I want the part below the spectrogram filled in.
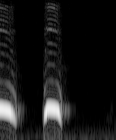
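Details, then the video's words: Spotted dove heard in a lure recording for wild doves: two soft, arched coos less than half a second apart, clean with no other sounds. "เสียงนกเขาใหญ่ หมานๆ ต่อเข้าเร็ว ป่าไหนก็เข้า"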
